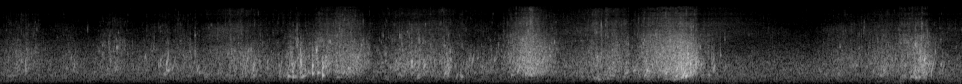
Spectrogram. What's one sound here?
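A dog paddles and splashes through water.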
